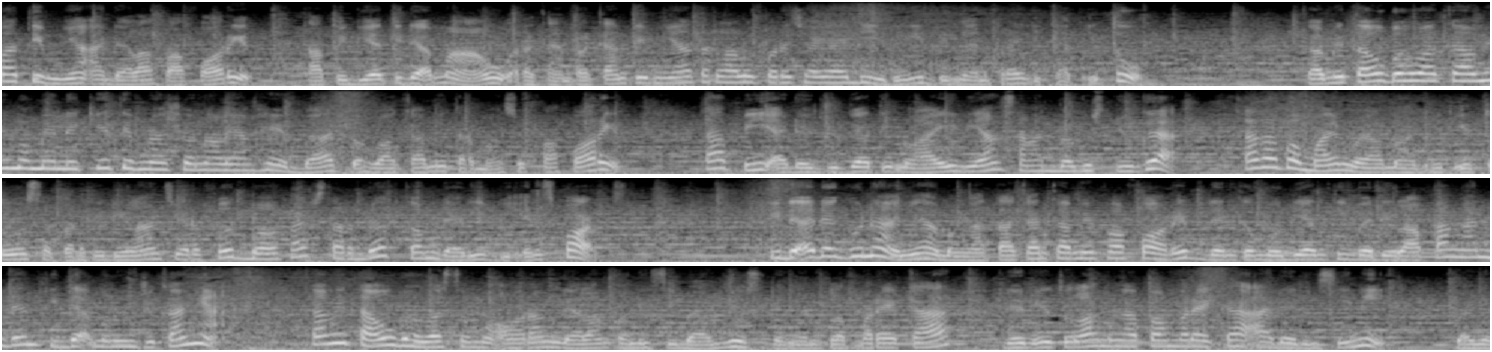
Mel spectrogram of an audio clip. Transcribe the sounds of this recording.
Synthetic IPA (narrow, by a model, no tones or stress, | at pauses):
awat̪ɪmɲaʔadalahfafoɾɪt̪̚ːapidiat̪idaʔmaurʔə̰kanrəkant̪ɪmɲat̪ərlalupərt͡ʃajadiɾidəŋanpəɾedikat̪ḭt̪u | kamit̪aubaɦwakamiməmilikit̪ɪmnasionaljaŋɦebat̪̚baɦwakamit̪ərmasʊk̚fafoɾɪt̪̚ː | apiadad͡ʒuɡat̪ɪmlaɪnjaŋsaŋat̪̚baɡʊsd͡ʒuɡa | kat̪apəmaɪnwaalmadɾɪt̪it̪usəpərt̪idilaɲt͡ʃɪrfut̪̚bɔlfɛpst̪ərdɔt̪̚kɔmdaɾibiʔɛnspɔ̰rt̪̚ | t̪idaʔːdaɡunaɲaməŋat̪akankamifafoɾɪt̪̚dankəmudiant̪ibadilapaŋandant̪idaʔmənuɲd͡ʒukanɲa̰ | kamit̪aubaɦwasəmua̰ʔoɾaŋdalamkɔndisibaɡʊsdəŋankləp̚məɾeka | danit̪ulahməŋapaməɾekaʔa̰dadisini | baɲa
